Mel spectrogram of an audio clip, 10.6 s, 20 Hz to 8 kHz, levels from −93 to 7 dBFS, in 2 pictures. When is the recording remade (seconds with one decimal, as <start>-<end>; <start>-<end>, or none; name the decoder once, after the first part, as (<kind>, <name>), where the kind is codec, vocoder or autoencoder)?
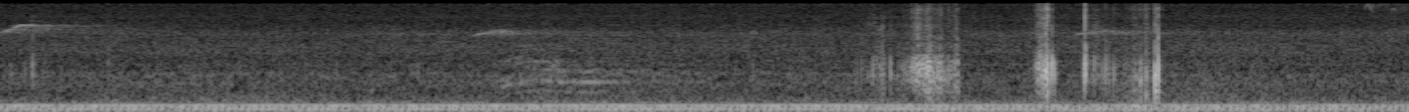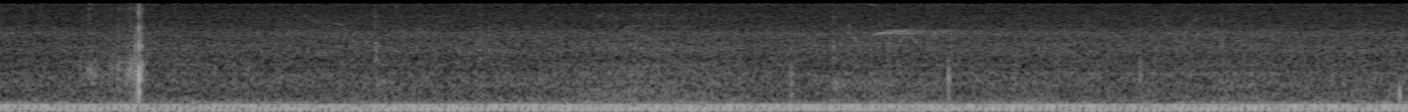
none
